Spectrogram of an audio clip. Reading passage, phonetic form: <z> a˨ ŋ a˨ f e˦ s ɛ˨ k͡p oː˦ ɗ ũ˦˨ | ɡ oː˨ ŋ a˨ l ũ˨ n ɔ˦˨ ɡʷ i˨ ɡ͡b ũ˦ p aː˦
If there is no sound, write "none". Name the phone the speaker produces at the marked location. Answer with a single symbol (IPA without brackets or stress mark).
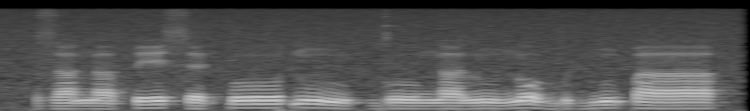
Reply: z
